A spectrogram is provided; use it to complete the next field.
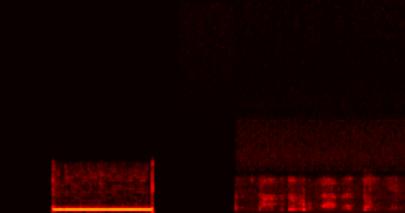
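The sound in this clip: A phone call being placed from a pharmacy: a single steady telephone tone lasting about a second, then after a short silence a muffled voice comes through the line over a low hum.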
